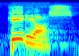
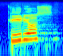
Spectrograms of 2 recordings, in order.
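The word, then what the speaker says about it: Κύριος: No grego, Kyrios. Esse Y no grego é igual o U no francês.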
